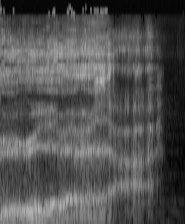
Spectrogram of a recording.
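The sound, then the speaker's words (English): A voice imitates a monster's deep, guttural growl: one sustained, rasping groan of about two seconds that tails off at the end, with no other sound. “As you see, almost like Muk from Pokemon, you see, like, it looks like this, like, gaping mouth start opening as these, like, glowing iridescent eyes shine. Hate that. As you hear this guttural.”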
